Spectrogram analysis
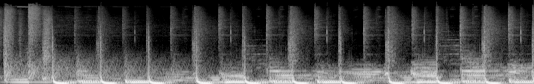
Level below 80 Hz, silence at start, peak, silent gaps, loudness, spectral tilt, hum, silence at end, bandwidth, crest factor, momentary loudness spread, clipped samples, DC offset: -10 dBFS; 0 s; 0 dBFS; none; -10 LUFS; -7 dB/octave; none; 0 s; 16.5 kHz; 8 dB; 3 LU; 0.2%; under 0.1%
